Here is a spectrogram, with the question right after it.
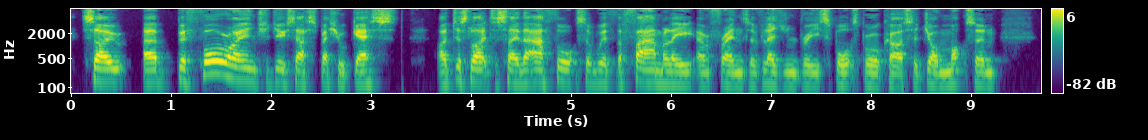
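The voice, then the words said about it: Congested voice from a cold. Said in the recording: “I've got a cold, so my apologies if I sound a bit like a Dalek”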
